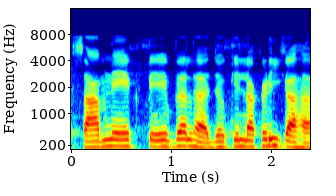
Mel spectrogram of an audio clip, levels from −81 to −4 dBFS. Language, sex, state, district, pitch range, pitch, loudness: Hindi, male, Jharkhand, Garhwa, 150-170 Hz, 165 Hz, -16 LUFS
